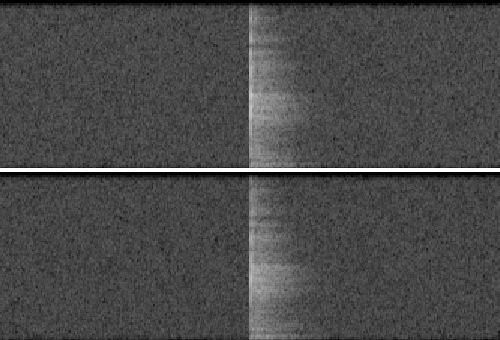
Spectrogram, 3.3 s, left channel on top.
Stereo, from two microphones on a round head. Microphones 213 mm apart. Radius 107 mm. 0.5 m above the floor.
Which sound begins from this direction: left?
A camera shutter, at 1.7 s.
